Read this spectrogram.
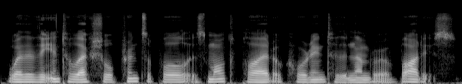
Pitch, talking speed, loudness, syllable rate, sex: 115 Hz, 155 wpm, -20 LUFS, 5.5 syllables/s, male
